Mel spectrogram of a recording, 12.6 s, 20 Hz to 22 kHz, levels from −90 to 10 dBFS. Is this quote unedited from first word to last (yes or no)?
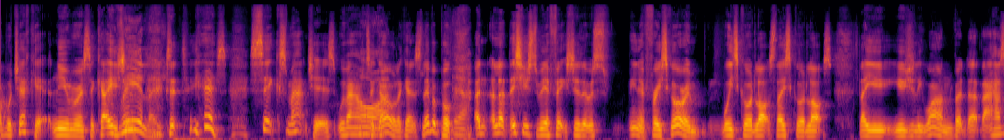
yes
